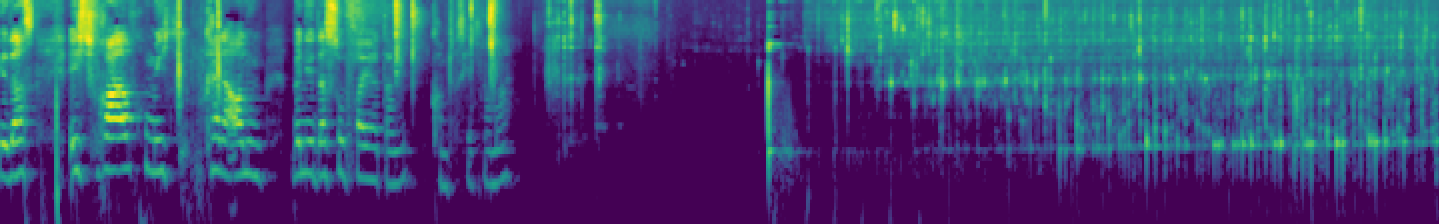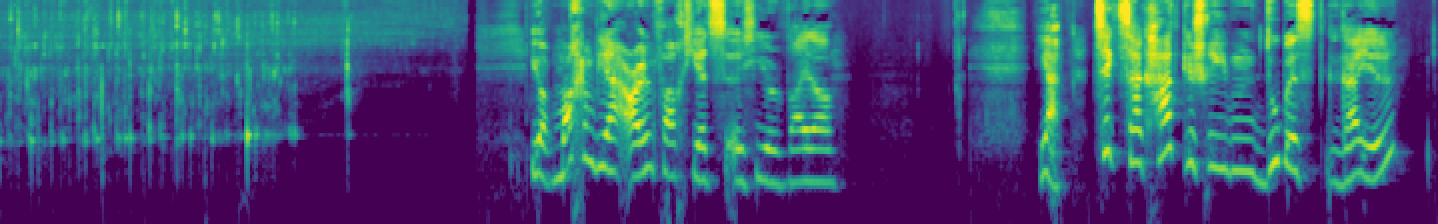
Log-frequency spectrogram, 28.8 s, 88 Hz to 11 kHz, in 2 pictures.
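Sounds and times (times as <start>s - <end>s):
speech: 0.0s - 5.7s, 19.8s - 22.8s, 24.8s - 28.4s
water running from a tap into a container: 8.2s - 18.8s.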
